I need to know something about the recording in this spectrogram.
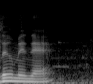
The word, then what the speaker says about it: Lumine: It's called Lumine. And it's spelled Lumen.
